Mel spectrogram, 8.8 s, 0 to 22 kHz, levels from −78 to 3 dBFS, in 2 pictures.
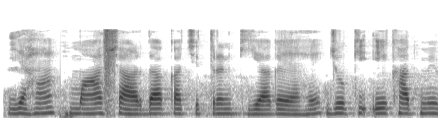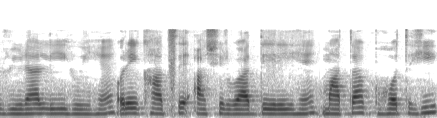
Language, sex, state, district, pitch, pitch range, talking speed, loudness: Hindi, female, Jharkhand, Sahebganj, 160 Hz, 155-170 Hz, 190 wpm, -22 LUFS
